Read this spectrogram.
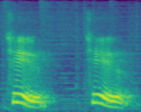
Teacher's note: você tira um pouquinho de ar e fala tio. É um, um som mais seco.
